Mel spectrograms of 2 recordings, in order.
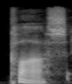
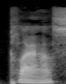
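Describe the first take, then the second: First: The vowel is a lowered, open 'ah' sound. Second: The vowel is a short, flat 'a' sound. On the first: This is the modern southern English pronunciation. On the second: This is the earlier pronunciation.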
